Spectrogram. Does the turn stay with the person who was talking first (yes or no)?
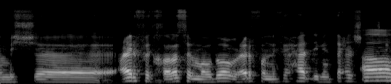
no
